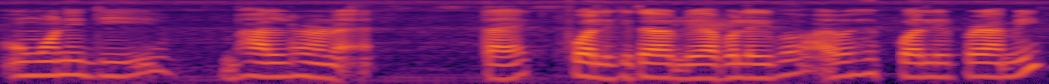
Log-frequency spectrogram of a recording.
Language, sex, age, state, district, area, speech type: Assamese, female, 30-45, Assam, Lakhimpur, rural, spontaneous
